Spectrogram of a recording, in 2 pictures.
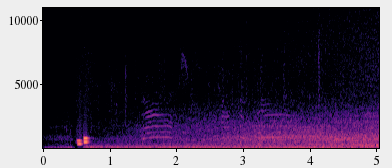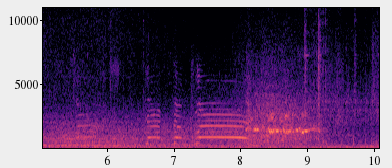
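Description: Car driving and skidding in the video game Max Payne 3, with a steady engine roar and tire squeals building over the last seconds, under game music and a sharp hit near the start.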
